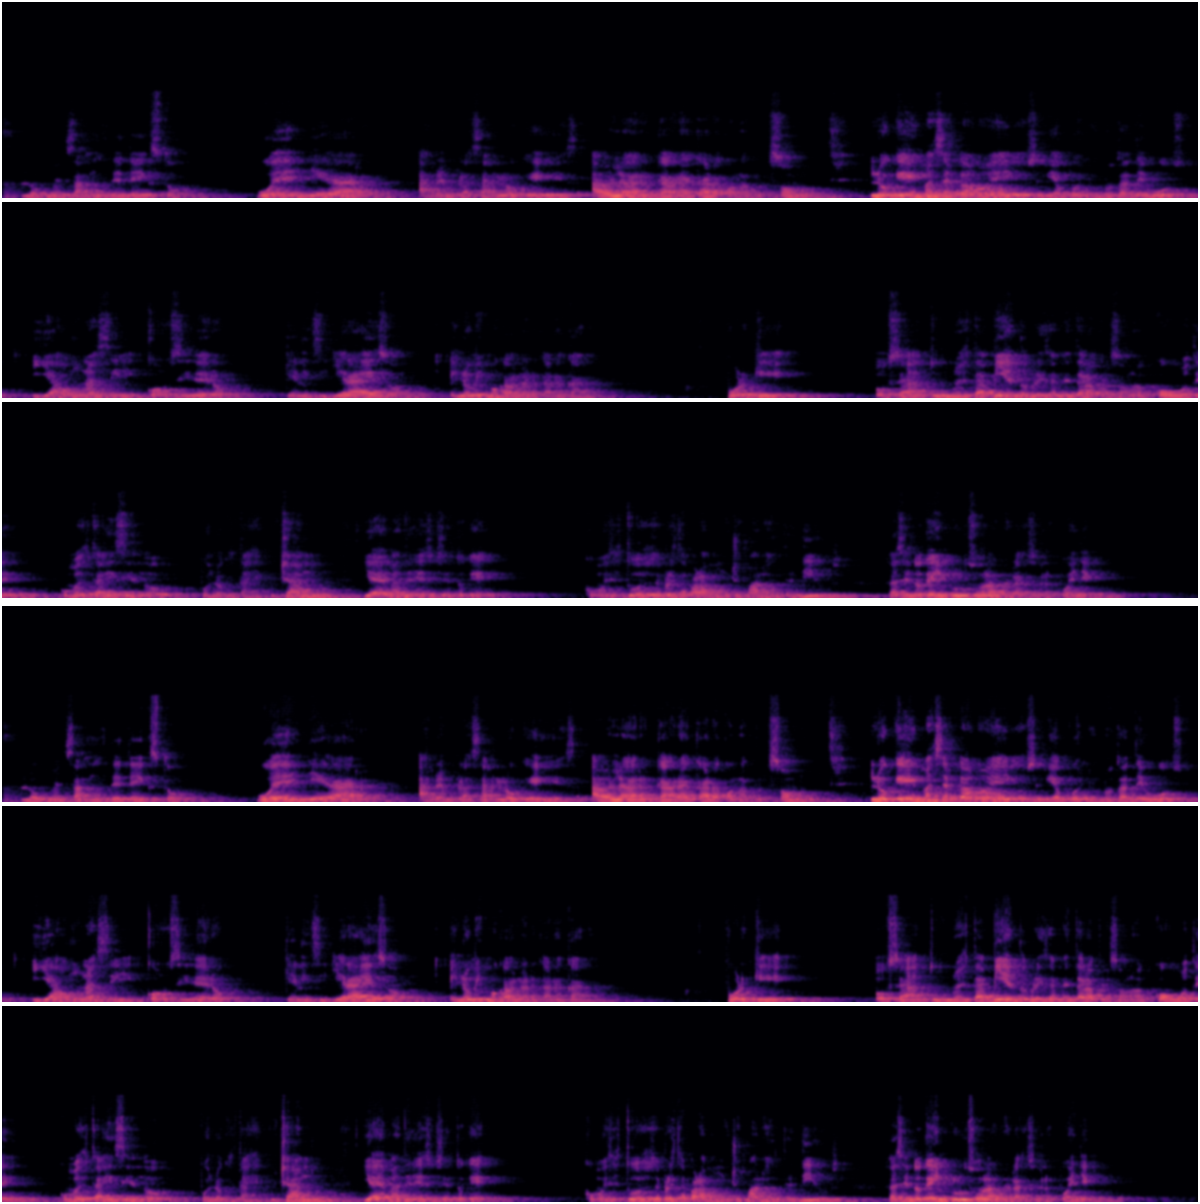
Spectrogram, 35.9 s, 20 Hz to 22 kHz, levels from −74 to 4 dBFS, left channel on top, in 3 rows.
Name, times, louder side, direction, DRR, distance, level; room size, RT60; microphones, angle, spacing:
voice 1, 0.2-1.8 2.5-3.6 4.2-11.8 12.3-14.2 14.8-16.0 16.4-17.9 19.2-19.7 20.7-24.1 24.5-25.5 25.9-27.1 27.5-28.7 29.8-32.3 32.8-34.8, right 1 dB, 30° right, 1 dB, 2.0 m, -27 dB
15.5 x 15.0 x 3.8 m, 1.5 s
head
